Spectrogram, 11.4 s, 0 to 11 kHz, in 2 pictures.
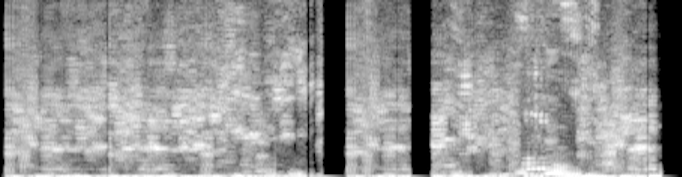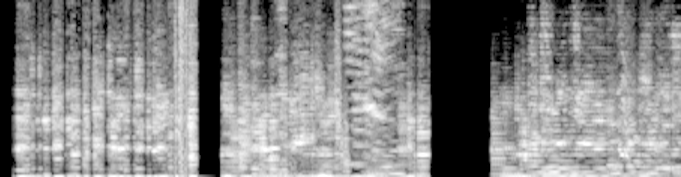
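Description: A bass jam recording, time-compressed and granular-processed in textures mode with grain size 65, plays as a dense, smeared wash of sound. Abrupt silent gaps cut through it several times. It is loud and continuous, with no voices.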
